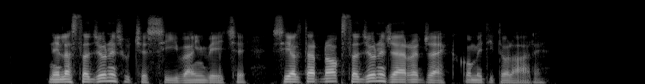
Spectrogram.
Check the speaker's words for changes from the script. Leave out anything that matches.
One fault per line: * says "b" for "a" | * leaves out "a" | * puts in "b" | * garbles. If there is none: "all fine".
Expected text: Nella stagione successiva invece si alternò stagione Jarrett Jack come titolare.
all fine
